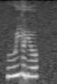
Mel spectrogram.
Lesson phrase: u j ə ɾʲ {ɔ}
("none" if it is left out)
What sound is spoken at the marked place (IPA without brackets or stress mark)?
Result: ɔ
